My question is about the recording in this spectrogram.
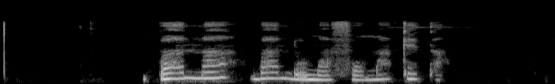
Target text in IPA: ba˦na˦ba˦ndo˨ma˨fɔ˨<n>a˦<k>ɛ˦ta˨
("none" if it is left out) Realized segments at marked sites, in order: m, k

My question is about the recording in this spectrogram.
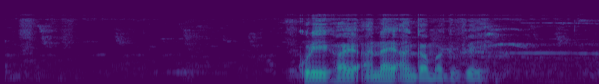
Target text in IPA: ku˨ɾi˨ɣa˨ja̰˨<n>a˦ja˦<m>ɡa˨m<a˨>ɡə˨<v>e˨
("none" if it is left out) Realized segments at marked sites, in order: n, ŋ, a˨, v

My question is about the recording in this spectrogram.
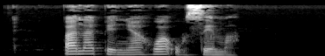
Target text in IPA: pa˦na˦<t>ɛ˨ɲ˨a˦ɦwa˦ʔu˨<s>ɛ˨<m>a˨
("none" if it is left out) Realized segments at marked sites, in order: p, s, m

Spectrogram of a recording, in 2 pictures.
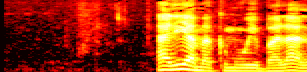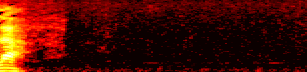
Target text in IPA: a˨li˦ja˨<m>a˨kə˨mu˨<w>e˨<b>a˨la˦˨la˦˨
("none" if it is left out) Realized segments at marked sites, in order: m, w, b

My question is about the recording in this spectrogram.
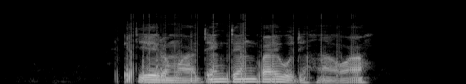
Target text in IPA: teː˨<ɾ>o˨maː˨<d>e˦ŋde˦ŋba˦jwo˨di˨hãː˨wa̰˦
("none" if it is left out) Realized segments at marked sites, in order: ɾ, d

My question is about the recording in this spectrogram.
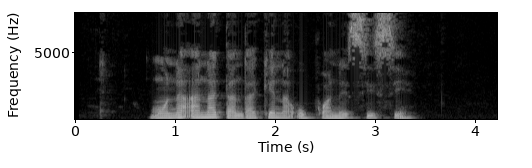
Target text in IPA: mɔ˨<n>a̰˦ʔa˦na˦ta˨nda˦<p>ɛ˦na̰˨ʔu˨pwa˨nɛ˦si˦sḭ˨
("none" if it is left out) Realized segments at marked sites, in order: n, k

